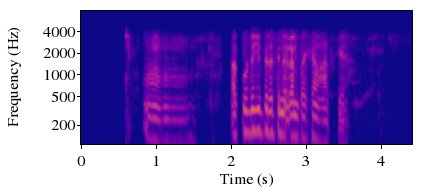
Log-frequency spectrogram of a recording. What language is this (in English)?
Santali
